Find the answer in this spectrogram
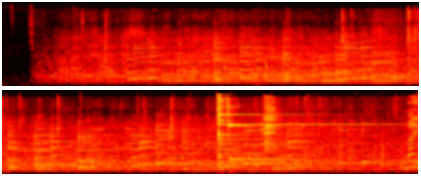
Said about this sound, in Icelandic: Nú eru við stödd á fínum veitingastafn, þar sem undurfærir tónar eru spilaðar á piano. En í bland við skvaldur og klingjandi glös er stundum svolítið erfitt að heyra hvaða lag pianoleikarin er að spila eða hvað.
